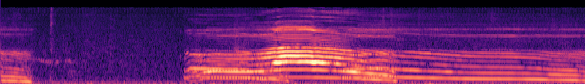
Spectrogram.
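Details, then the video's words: Fighting cats let out a rising, wavering yowl after a brief quiet gap, swelling louder in the middle and then settling into a long, sustained low moan that slowly sinks in pitch. "แมวกัดกัน คู่นี้เหมือนลิ้นกับฟัน กัดกันเรื่อยๆ cats fighting"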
